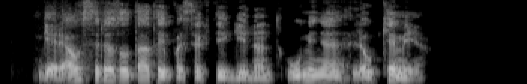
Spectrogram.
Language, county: Lithuanian, Klaipėda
